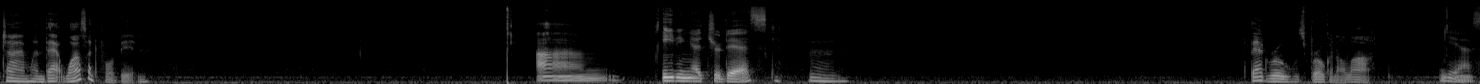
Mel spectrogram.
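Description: An elderly woman speaks calmly and closely, in short bursts with pauses.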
